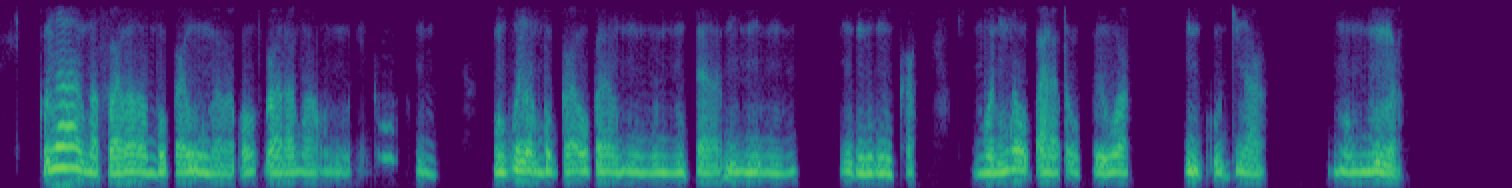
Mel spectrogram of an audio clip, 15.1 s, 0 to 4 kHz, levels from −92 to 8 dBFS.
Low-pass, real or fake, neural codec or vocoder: 3.6 kHz; fake; autoencoder, 44.1 kHz, a latent of 192 numbers a frame, MeloTTS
